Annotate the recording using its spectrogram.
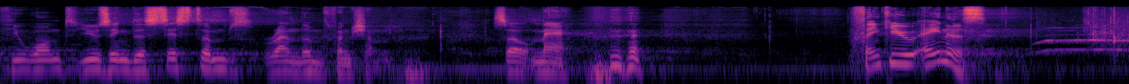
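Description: A man speaks into a microphone, amplified over loudspeakers.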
